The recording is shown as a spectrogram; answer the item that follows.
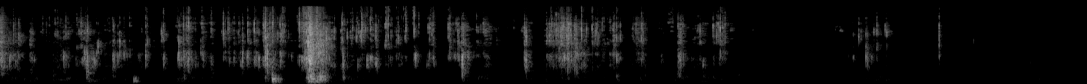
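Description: Plastic toy packaging crinkling and crackling as hands rummage through it for about seven seconds, loudest around three seconds in. After that, only a few faint handling clicks.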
